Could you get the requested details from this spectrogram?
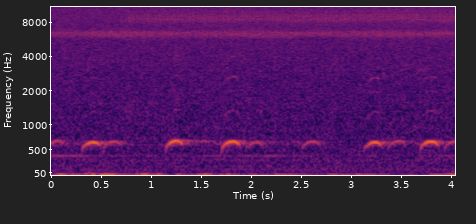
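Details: A Brown Hawk-Owl gives soft, mellow hoots in quick pairs, each pair about a second apart, over a low steady hum and faint hiss. The doubled hoot is a territorial call meaning "I live here."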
